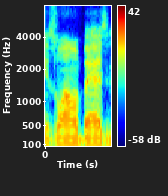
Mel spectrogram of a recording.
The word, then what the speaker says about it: Islamabad: Instead, it is Islamabad, A-B-A-D. It's all in the pronunciation, you see. Changing Islamabad's name to Islamagood.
